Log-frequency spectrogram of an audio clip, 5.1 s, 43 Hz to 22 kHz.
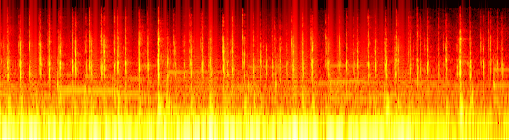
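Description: Both hands type rapidly with their fingertips on a compact 60% Kemove Snowfox DK61 mechanical keyboard, which has white plastic keycaps and RGB backlighting and sits on a desk. Quick, short clacks run continuously over a steady low hum, and the typing eases off slightly toward the end.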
